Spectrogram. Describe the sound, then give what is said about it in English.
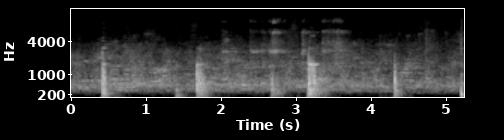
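Plates of several ordered dishes are set down one after another at a fancy eating place, about six sharp clinks and knocks at uneven intervals, over a soft, steady background murmur. “Put in an order for several dishes I know you'll absolutely love. So go on, dig in.”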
